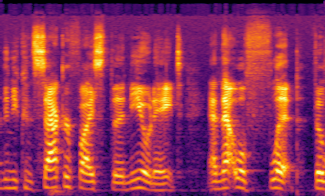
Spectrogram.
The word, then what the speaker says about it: Insolent Neonate: And the combination I really want to do for this particular deck is going to be the Insolent Neonaut, or Neonate.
